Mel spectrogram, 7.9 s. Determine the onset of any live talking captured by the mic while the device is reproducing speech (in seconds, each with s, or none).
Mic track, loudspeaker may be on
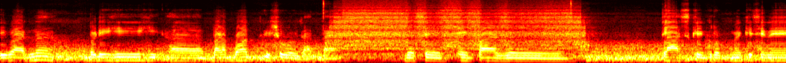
none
